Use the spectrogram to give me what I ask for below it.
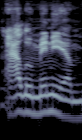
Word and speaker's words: aluminium: So this week's question is about aluminum, or as Katie always likes to joke, aluminium, because that actually is how you're supposed to pronounce it. But whatever. If you're British.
